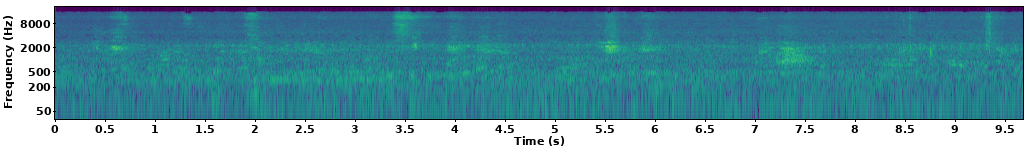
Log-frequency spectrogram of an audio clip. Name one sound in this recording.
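A man sobs and weeps.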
